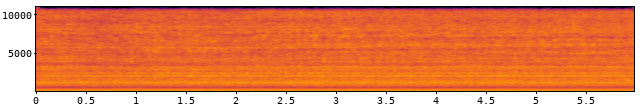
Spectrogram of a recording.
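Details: Abandoned Powermate generator, stored dry, good compression, no AVR, running without load: smooth steady drone without hunting or surging; output adjusted from about 135 V down to 130 V, normal idle.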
